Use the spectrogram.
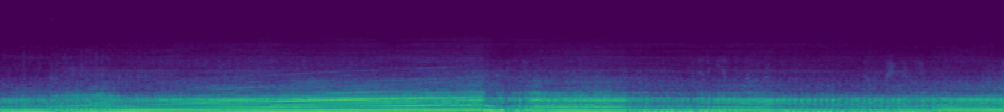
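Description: A motorbike rides a mountain route toward Murree, its engine droning loudly and steadily with rising and falling pitch as it shifts and climbs, wind rumble underneath, and no speech.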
